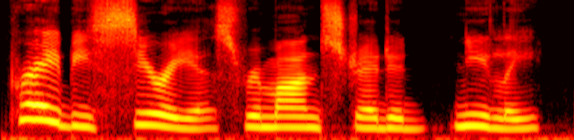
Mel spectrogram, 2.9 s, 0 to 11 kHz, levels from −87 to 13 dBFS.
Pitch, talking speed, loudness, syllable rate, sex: 225 Hz, 105 wpm, -18 LUFS, 3.9 syllables/s, female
